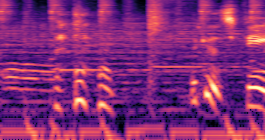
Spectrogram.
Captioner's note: laughs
